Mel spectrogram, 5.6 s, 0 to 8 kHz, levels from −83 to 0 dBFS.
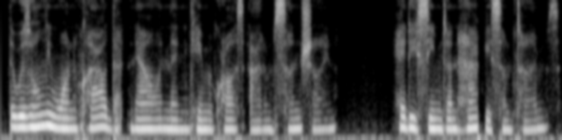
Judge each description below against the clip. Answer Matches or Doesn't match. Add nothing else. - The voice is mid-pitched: Matches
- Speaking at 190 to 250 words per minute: Doesn't match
